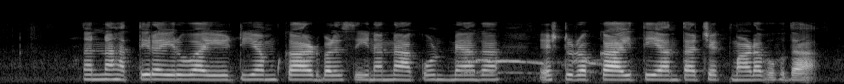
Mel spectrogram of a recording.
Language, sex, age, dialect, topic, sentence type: Kannada, female, 36-40, Central, banking, question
